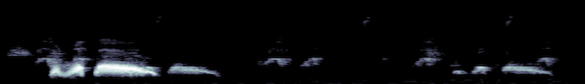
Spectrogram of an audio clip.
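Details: Decoy spotted dove giving thúc and gáy calls to lure wild doves: a loud, hoarse double coo with a long falling note, softer trailing coos, then a quieter repeat of the phrase.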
